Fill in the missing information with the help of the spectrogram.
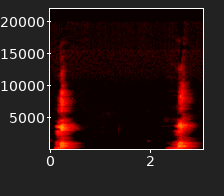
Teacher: So we are producing the sound with the help of our two lips. दोन्ही ओठांच्या साह्यानं. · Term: bilabial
